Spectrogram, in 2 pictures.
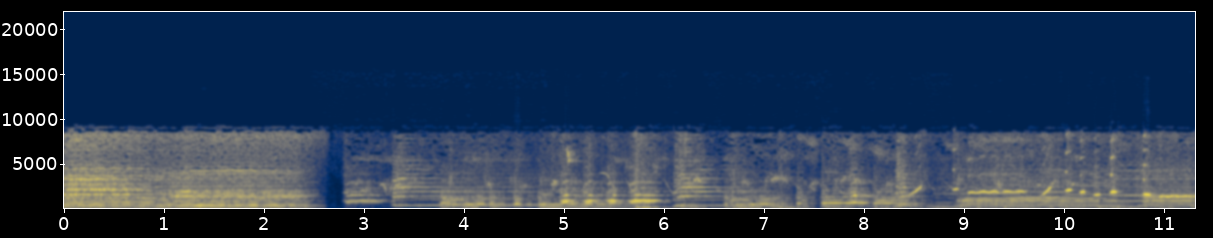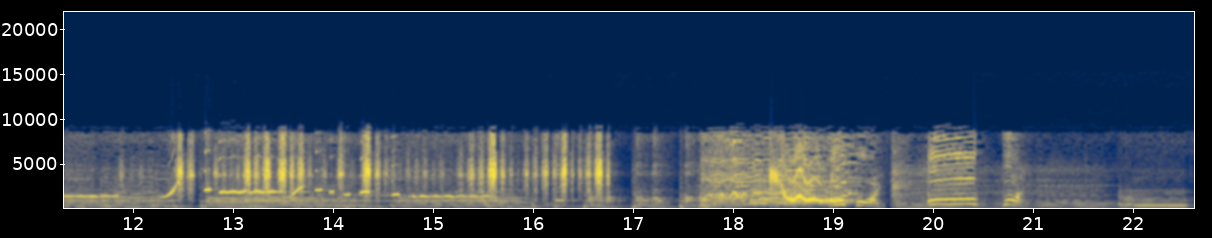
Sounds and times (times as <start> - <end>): Music: 0.0 - 18.4, 19.0 - 22.6.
